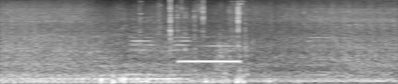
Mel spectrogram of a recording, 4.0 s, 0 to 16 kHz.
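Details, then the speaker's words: Cold 1965 Jeep CJ5 running on a newly fitted XF Falcon electronic ignition: even, low, smooth idle, no misses, some clicks and a beep; owner thinks oil is low; normal idle. "all right so that's it it's really smooth"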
